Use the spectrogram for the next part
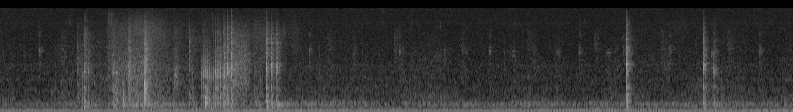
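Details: A quiet indoor room with a steady low hum, broken by scattered soft clicks, taps and light knocks, with no animal voice heard.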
